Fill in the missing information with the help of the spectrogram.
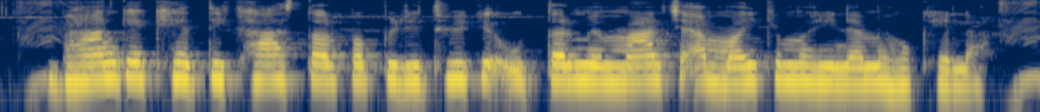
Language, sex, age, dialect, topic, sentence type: Bhojpuri, female, 18-24, Southern / Standard, agriculture, statement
